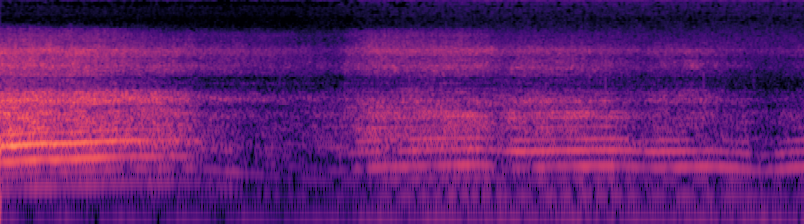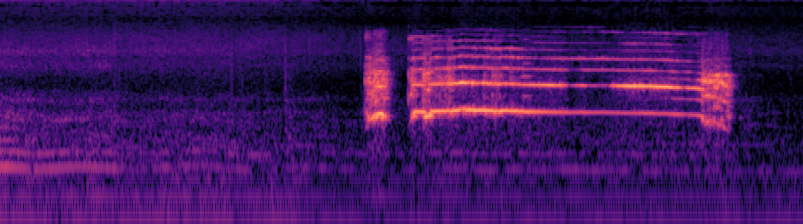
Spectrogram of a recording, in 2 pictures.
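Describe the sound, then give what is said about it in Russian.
A white rooster crows while perched on a red fuel pump at a petrol station. It gives a loud, high, harmonic crow near the end, held for a few seconds with brief breaks. “На красной бензоколонке сидит белый петух.”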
